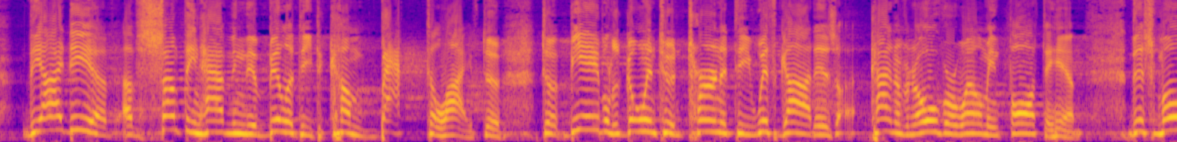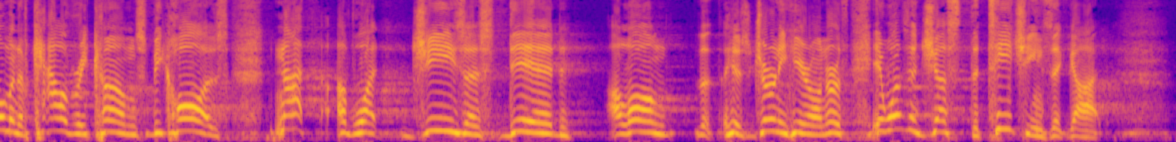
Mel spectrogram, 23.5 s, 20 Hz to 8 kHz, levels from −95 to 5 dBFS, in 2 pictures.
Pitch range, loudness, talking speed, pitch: 195-245 Hz, -9 LUFS, 145 wpm, 220 Hz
